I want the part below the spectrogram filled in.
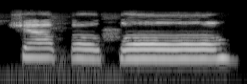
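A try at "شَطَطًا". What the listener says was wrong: Dikit lagi itbaknya, tapi ini sudah cukup ya.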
